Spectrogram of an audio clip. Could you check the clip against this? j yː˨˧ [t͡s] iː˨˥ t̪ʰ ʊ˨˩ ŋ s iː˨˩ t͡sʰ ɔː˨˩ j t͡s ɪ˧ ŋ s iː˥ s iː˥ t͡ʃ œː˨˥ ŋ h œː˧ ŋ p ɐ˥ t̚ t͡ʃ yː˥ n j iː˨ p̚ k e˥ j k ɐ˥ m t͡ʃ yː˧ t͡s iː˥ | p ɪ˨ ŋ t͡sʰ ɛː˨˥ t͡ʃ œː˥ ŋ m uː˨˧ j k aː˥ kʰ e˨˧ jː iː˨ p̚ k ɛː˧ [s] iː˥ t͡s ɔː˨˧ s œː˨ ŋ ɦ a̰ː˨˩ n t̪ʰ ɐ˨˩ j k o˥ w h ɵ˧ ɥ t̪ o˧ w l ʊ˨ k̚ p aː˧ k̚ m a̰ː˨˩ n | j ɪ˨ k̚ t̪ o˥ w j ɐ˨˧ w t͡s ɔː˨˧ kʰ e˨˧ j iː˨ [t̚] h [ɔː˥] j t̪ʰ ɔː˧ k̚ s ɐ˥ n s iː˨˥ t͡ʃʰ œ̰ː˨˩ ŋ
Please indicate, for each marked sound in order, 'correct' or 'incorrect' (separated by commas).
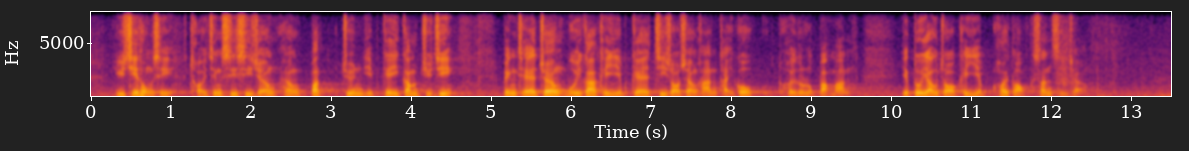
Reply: incorrect, incorrect, incorrect, correct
